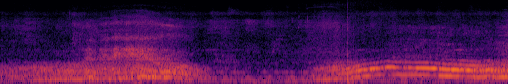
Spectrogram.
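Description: Cats trade low, throaty growls and a drawn-out, wavering yowl in a tense standoff.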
